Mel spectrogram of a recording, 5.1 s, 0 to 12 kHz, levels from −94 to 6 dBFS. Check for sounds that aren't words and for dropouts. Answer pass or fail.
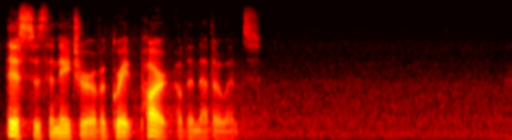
pass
